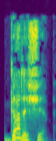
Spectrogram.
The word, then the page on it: goddessship: British English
